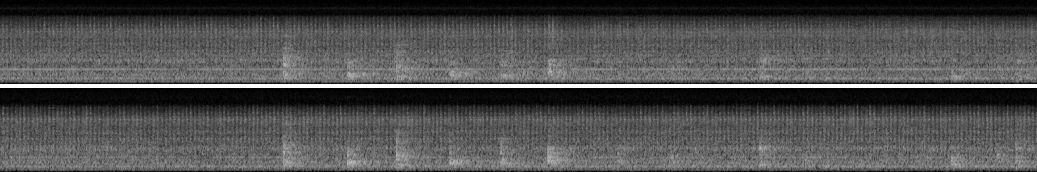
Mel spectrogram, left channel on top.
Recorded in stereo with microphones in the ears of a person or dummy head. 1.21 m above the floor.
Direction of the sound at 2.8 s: 5° right (ahead or behind).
